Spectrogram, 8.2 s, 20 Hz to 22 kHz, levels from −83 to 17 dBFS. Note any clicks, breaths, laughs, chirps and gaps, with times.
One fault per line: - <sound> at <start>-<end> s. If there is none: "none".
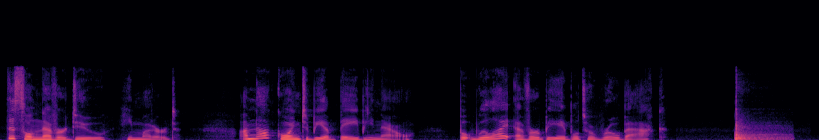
- thud at 7.3-8.0 s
